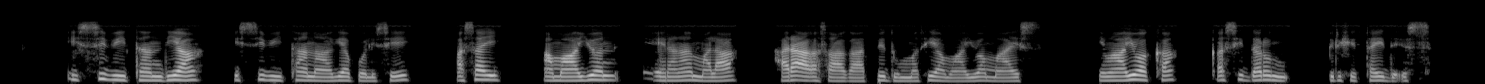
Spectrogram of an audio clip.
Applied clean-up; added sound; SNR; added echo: none; none; none; none.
